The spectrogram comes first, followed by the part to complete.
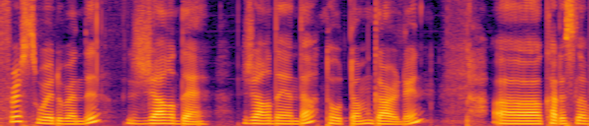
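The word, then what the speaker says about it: jardin: So first word வந்து ஜார்டன், ஜார்டன் தான் தோட்டம், கார்டன். கடைசியில் வர அந்த ஐ என்ன ப்ரொனவுன்ஸ் பண்ணணும், ஸோ ஜார்டன்.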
